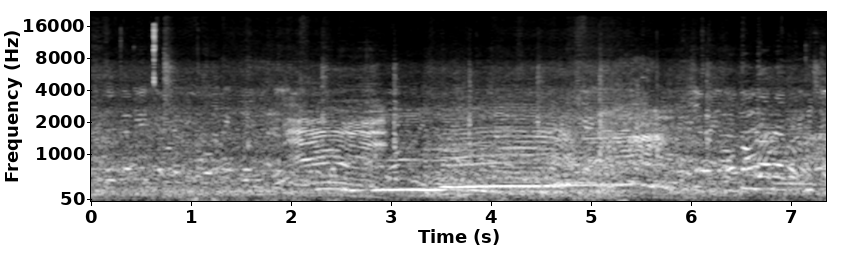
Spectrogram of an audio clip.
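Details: A long low moo rising slowly in pitch over about three seconds at Aftabganj cattle market, Dinajpur, Bangladesh, 10 September 2024, among Friesian and crossbred bull calves; shorter calls, chatter and a passing vehicle around it.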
